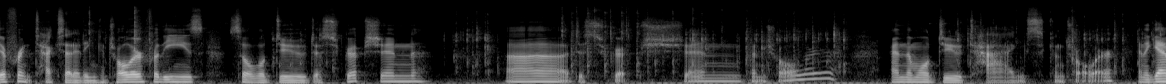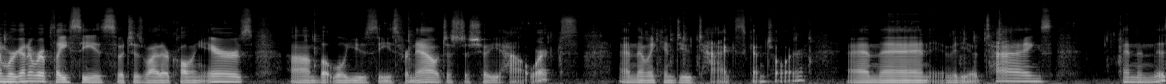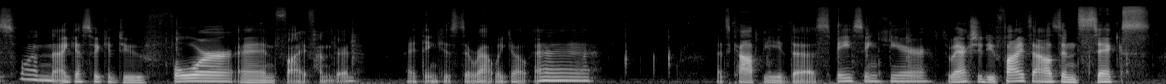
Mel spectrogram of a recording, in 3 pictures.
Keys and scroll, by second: 1.4 alt+shift+Down, 2.4-12.4 typing, 14.7 i, 15.9 ctrl+c, 17.5 ctrl+v, 17.9-19.0 typing, 19.9 ctrl+s, 21.2-22.2 typing, 23.0 ctrl+s, 25.0 4, 26.5 5, 31.2 ctrl+c, 31.7 Return, 32.3 ctrl+v, 32.6 ctrl+s, 34.8 6.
